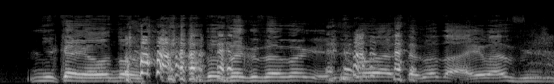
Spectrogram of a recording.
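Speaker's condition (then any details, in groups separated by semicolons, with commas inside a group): Cerebral palsy; congenital physical disability, wheelchair user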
